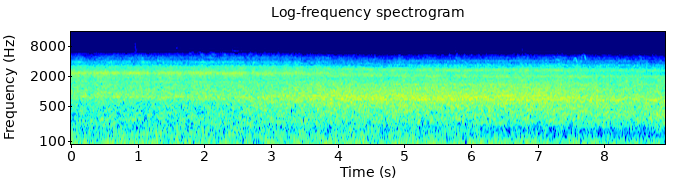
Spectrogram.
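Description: A distant train running past on the East Coast Main Line: a steady rushing noise with a faint high whine that swells to a peak past the middle and eases off near the end.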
